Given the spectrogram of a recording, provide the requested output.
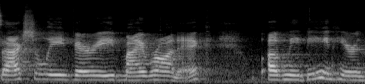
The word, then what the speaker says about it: Myronuk: this really fun is my last name is literally pronounced moronic just spelled differently okay so I have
